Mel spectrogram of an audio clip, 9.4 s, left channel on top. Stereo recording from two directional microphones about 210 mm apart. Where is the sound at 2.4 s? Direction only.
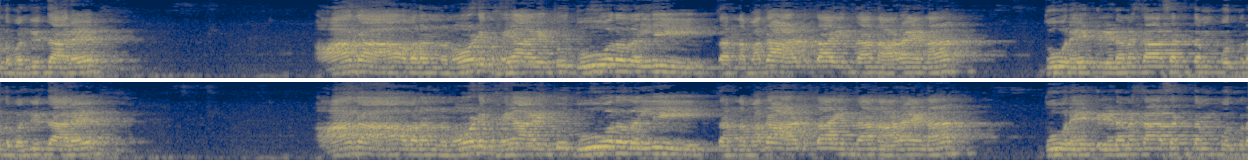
55° left (ahead or behind).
